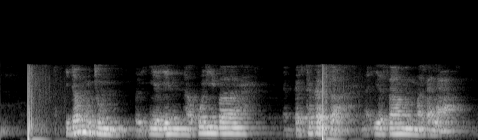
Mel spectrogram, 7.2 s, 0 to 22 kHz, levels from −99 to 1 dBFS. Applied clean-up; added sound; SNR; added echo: none; Fireworks; 11 dB; reverberation time 0.9 s.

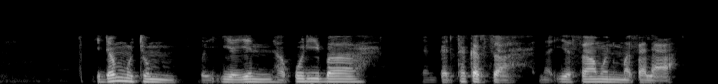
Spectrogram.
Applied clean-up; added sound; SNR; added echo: none; none; none; none.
